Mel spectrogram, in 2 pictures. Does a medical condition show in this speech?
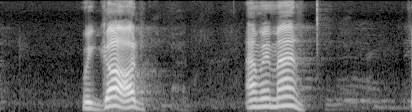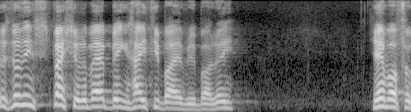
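Yes: Parkinson's disease; dragging foot.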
